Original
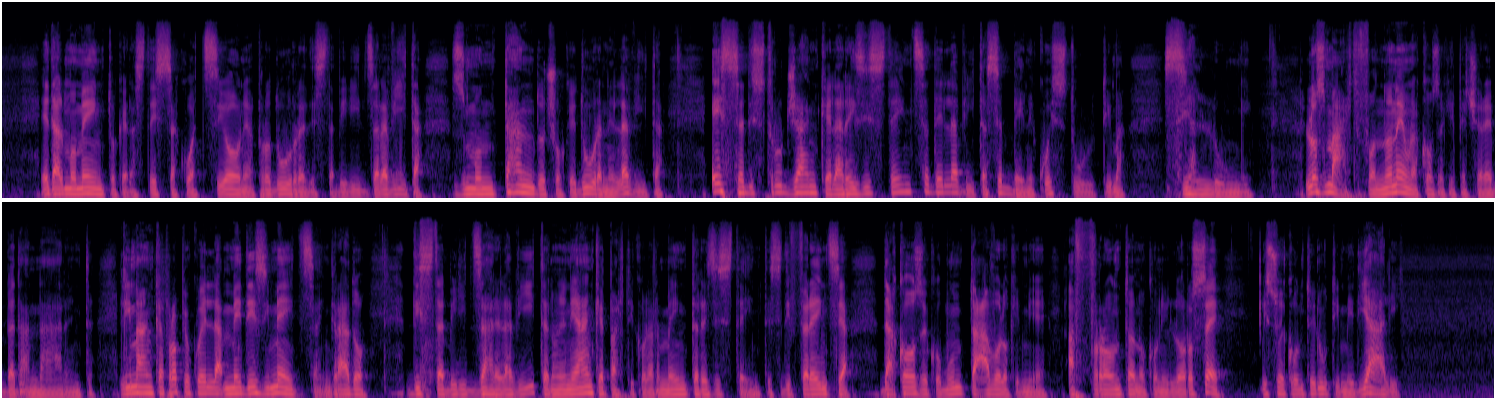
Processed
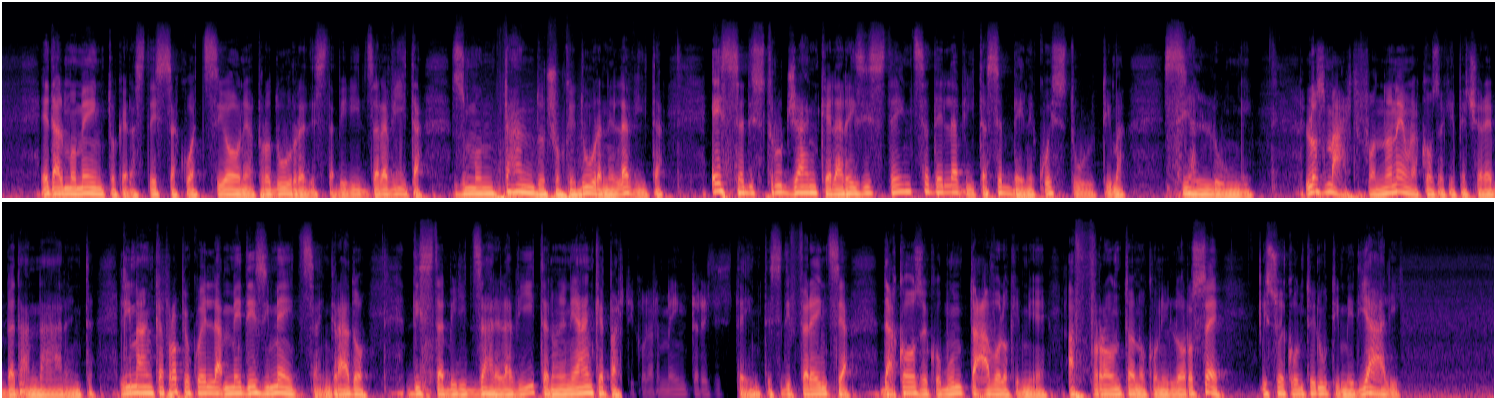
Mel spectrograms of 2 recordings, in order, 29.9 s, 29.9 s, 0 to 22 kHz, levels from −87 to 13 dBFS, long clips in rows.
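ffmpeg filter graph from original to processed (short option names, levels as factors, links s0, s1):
-filter_complex "[0:a]asettb=1/sr,asplit=3[s0][s1][s2];[s0]atrim=end=4.544[s3];[s1]atrim=start=4.54:end=5.8,asetpts=PTS-STARTPTS,afade=t=in:d=0.004:c=qsin,afade=t=out:st=1.256:d=0.004:c=qsin,aeval=exprs='val(0)+0.5*0.01*sgn(val(0))':c=same,asubboost=boost=9:cutoff=150,acompressor=threshold=0.0282:ratio=2:attack=3.2:release=140:knee=1:detection=peak[s4];[s2]atrim=start=5.796[s5];[s3][s4]acrossfade=d=0.004:c1=hsin:c2=qsin[s6];[s6][s5]acrossfade=d=0.004:c1=qsin:c2=hsin,asettb=1/sr,asplit=3[s7][s8][s9];[s7]atrim=end=13.124[s10];[s8]atrim=start=13.12:end=14.24,asetpts=PTS-STARTPTS,afade=t=in:d=0.004:c=qsin,afade=t=out:st=1.116:d=0.004:c=qsin,lowpass=4200,equalizer=f=260:t=o:w=2.2:g=-8[s11];[s9]atrim=start=14.236[s12];[s10][s11]acrossfade=d=0.004:c1=hsin:c2=qsin[s13];[s13][s12]acrossfade=d=0.004:c1=qsin:c2=hsin,asettb=1/sr,asplit=3[s14][s15][s16];[s14]atrim=end=21.124[s17];[s15]atrim=start=21.12:end=22.29,asetpts=PTS-STARTPTS,afade=t=in:d=0.004:c=qsin,afade=t=out:st=1.166:d=0.004:c=qsin,aderivative,acompressor=threshold=0.00891:ratio=12:attack=3.2:release=140:knee=1:detection=peak,lowpass=f=2900:t=q:w=4[s18];[s16]atrim=start=22.286[s19];[s17][s18]acrossfade=d=0.004:c1=hsin:c2=qsin[s20];[s20][s19]acrossfade=d=0.004:c1=qsin:c2=hsin,aemphasis=mode=reproduction:type=riaa,alimiter=level_in=4.47:limit=0.891:release=50:level=0:latency=1,volume=0.891"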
